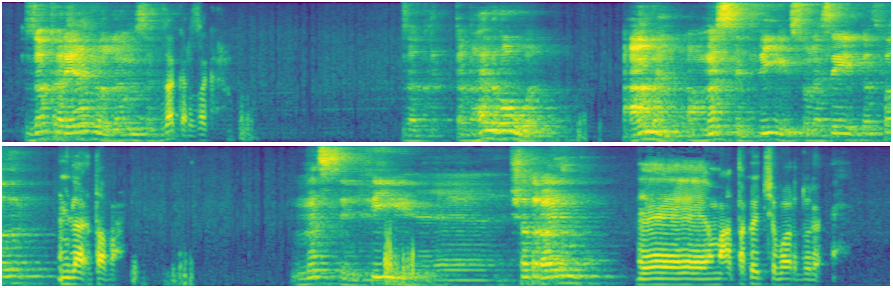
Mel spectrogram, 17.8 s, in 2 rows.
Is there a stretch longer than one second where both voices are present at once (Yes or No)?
No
